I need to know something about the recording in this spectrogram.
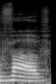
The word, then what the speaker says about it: Veuve: This is going to be a little history of the Widow Clicquot, aka Veuve Clicquot, or Veuve if you just really have to pronounce it correctly.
